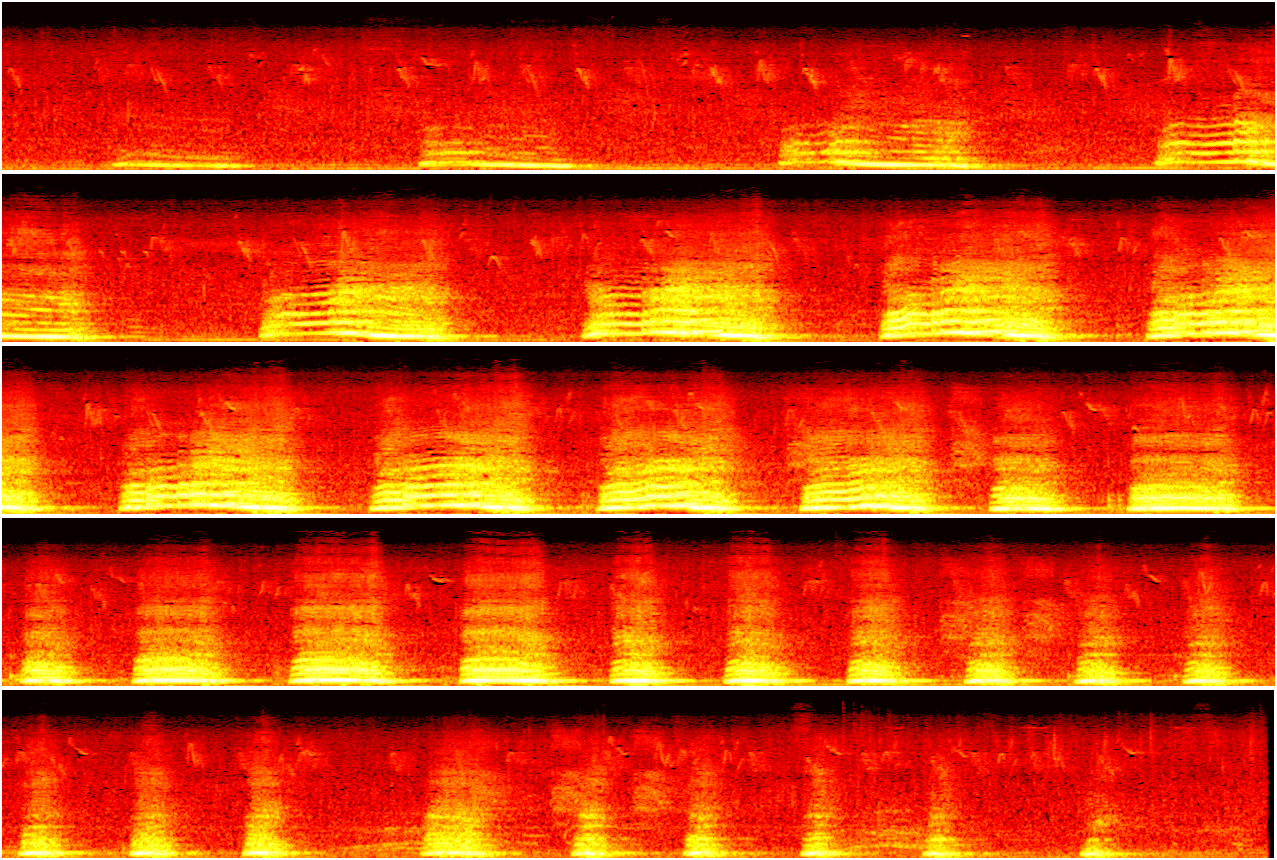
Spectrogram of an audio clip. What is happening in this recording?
You hear a lion bellow.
